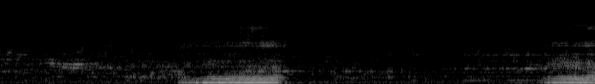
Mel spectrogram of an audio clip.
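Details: A sleeper snoring, likened to the sound of a buffalo: loud, deep, rumbling snores on two breaths, with a quiet pause between them.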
